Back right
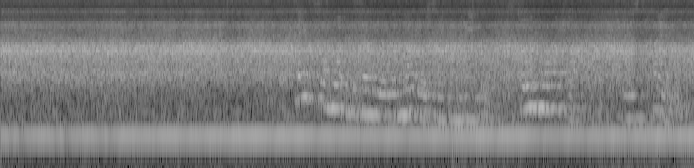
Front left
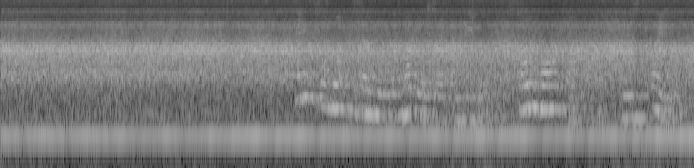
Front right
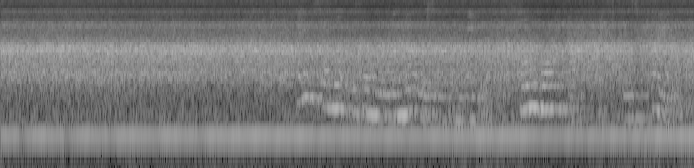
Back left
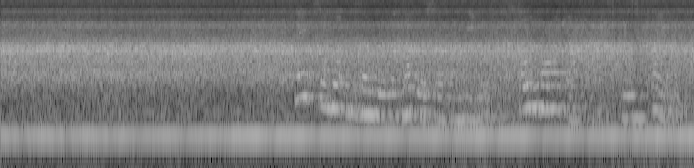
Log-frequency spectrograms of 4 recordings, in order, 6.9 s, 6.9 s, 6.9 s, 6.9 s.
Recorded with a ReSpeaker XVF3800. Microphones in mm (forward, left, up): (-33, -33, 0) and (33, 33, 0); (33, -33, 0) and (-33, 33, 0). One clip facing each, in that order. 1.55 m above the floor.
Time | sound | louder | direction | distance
2.9 | a woman speaking | even, back left 1 dB | 125° left | 3.5 m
